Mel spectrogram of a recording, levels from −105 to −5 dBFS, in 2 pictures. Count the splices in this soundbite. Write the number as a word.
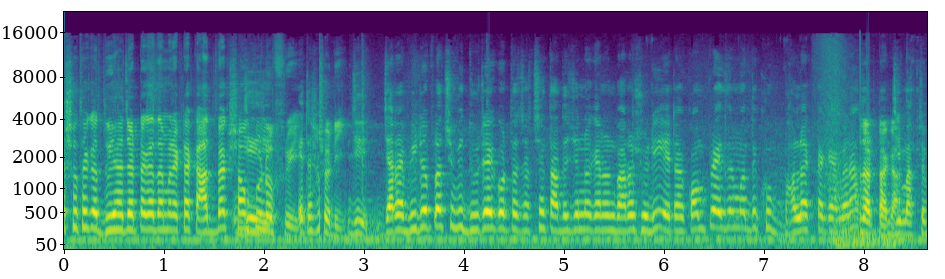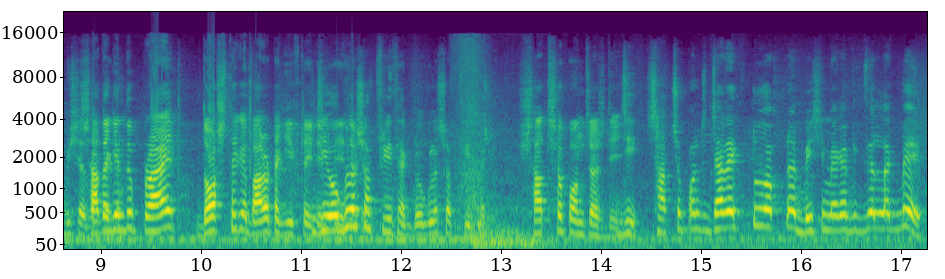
three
